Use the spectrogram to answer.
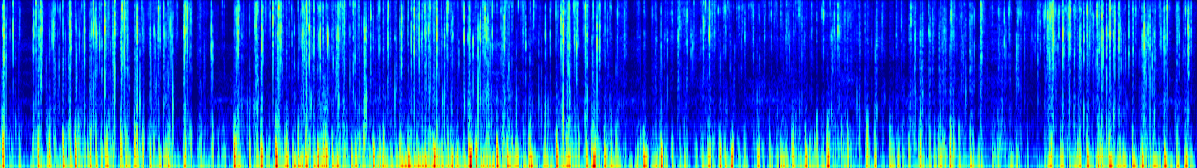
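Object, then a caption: Small foil wrapper packet. A small red foil condom wrapper is pinched between the fingertips of both hands close to the microphone, then crinkled and torn. Dense, bright crackling and crinkling rustles go on for the full fifteen seconds, with short sharp snaps over a low rumble. The sound never rings on and swells slightly louder near the end.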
